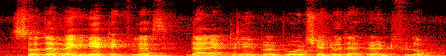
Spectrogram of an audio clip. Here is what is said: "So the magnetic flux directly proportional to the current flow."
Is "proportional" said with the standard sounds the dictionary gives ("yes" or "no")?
no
